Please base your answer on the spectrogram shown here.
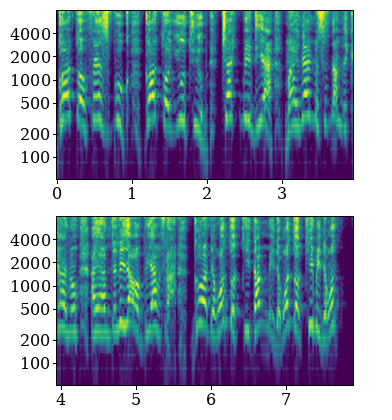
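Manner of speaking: very high, frenzied, frantic shouting. Retelling how a man shouted to onlookers near an airport car park, retelling Nnamdi Kanu shouting. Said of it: "The more he was shouting".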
